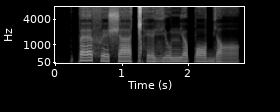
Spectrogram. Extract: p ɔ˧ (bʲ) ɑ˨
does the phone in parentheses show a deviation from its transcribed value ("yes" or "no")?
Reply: no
